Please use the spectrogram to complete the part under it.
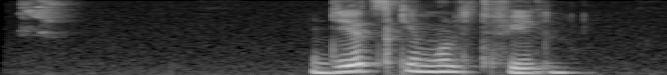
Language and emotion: Russian, neutral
